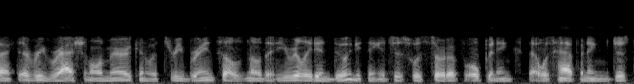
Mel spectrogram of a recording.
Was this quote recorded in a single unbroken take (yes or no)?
no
